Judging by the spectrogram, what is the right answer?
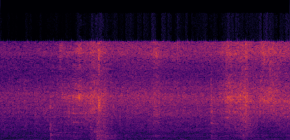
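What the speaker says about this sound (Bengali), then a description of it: "মশলার সাথে সয়াবিন আলুটাকে খুব ভালো করে কষিয়ে নিতে হবে।" Soybean chunks and potatoes are sautéed with spices in a pan, a steady close sizzle with a few louder scraping stirs rising at intervals; no voices are heard.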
